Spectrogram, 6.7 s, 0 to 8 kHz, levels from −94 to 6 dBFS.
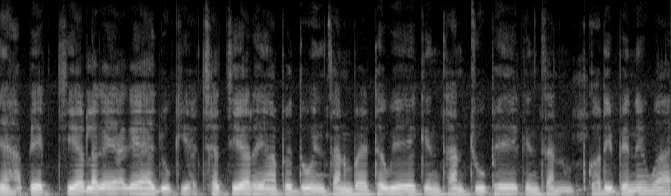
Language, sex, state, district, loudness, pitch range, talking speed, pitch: Hindi, male, Maharashtra, Washim, -17 LUFS, 115-120 Hz, 260 wpm, 115 Hz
